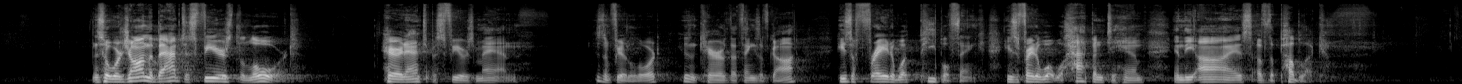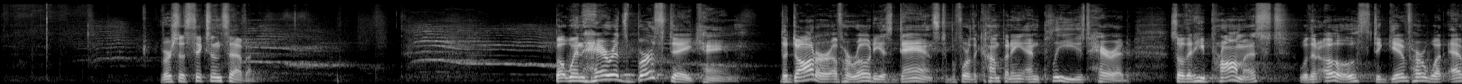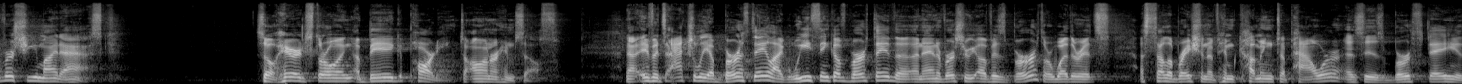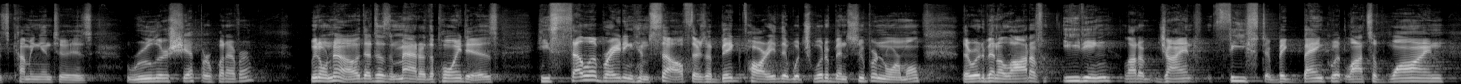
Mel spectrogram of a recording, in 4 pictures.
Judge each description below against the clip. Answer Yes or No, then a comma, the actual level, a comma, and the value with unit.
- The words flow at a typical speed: Yes, average, 170 wpm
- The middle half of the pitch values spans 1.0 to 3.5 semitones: No, average, 4.6 semitones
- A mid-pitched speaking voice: Yes, medium, 145 Hz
